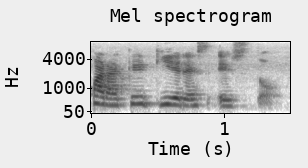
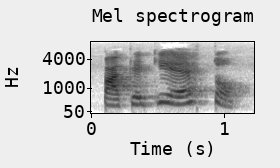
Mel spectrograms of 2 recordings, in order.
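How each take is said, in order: First: It is said in a neutral accent. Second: It is said with a marked regional accent.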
